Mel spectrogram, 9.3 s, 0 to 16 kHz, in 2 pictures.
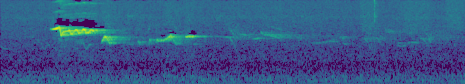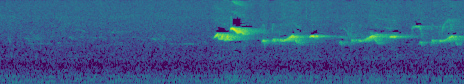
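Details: Bird song recorded on June 28: two bright high whistled phrases, each starting with a sharp note and trailing into warbled notes, separated by several seconds of quiet background hiss.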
